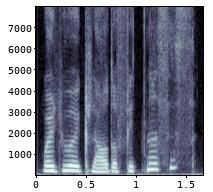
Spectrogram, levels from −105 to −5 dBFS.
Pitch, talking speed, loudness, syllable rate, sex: 230 Hz, 215 wpm, -17 LUFS, 6.9 syllables/s, female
